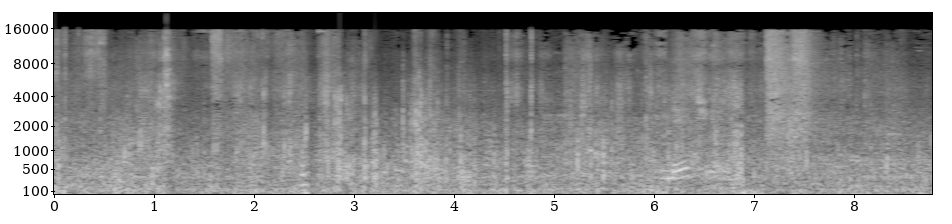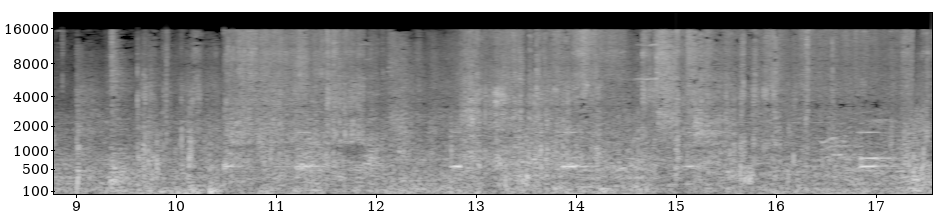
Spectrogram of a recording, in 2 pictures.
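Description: Supermarket checkout sounds: plastic grocery bags and bread packaging rustling and items set down on a counter, full of short clicks and crackles, over store chatter and music.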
